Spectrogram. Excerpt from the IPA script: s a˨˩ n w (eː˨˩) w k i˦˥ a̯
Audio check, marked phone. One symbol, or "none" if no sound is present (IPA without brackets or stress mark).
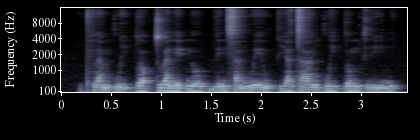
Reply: eː˨˩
